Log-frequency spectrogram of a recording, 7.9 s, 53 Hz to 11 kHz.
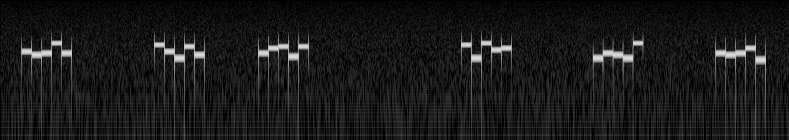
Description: Five-tone selective call (CCIR), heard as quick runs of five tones, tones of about 100 ms. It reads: 64555 06294 58939 02278 25422 54581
